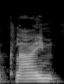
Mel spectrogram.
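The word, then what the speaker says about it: climb: central line कर दिया क्लीम तो एम के बाद जब दी ए जाए तो प्रोनाउंस नहीं होता ये क्लीम होता है हूं में ब्लू प्रोनाउंस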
